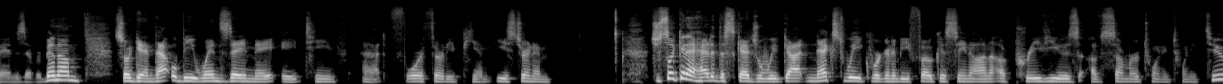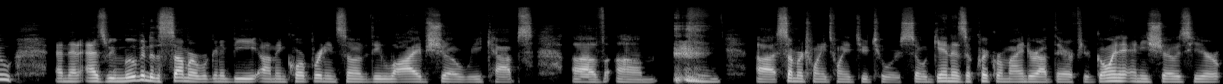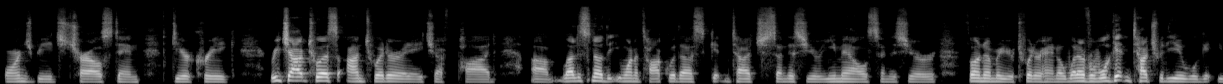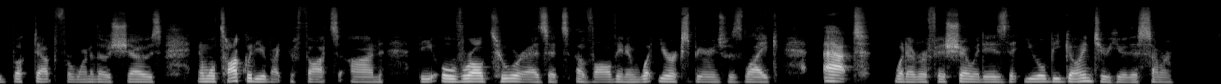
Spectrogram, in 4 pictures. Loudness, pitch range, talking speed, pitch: -20 LUFS, 120-145 Hz, 210 wpm, 130 Hz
